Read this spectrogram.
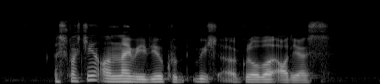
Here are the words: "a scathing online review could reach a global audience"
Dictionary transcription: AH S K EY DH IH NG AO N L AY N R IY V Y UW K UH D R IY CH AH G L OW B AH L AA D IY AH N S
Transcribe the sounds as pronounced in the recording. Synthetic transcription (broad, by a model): AH S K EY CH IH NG AO N L AY N R IY V Y UW K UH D R IY CH AH G L OW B AH L AA D IY AH N S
